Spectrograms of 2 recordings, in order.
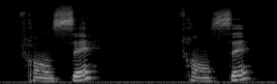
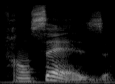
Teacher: A gente não pronuncia o E do final, mas pronuncia o S, que vem antes. · Shown in: second take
